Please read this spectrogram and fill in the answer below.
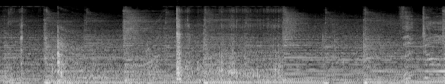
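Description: Skateboard wheels rolling on concrete with sharp clacks of the board, one about half a second in and a louder one just under two seconds in, the pop and landing of a trick down a stair set. Music plays underneath.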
